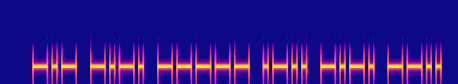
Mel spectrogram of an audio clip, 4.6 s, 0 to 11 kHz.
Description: Morse code, heard as a keyed tone, about 25 wpm, 700 Hz. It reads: KC0LCZ
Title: USA Call Signs 25wpm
